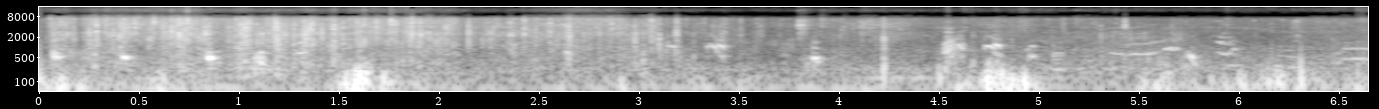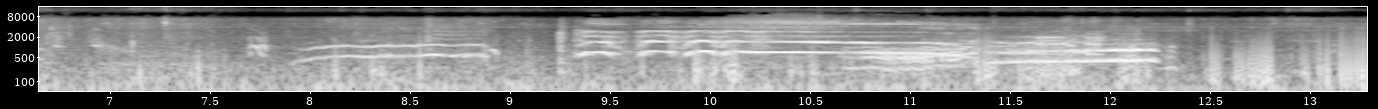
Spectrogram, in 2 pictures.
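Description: A flock of chickens clucking, with a burst of dense rustling in the first few seconds. About nine seconds in, a rooster crows: a long stepped cock-a-doodle-doo that holds and then falls away.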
